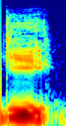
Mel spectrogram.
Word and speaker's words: Guy: I I love Ian, too, but I I think um um also his name is it's spelled guy, but apparently it's pronounced Gee, but um Oh, Gee.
